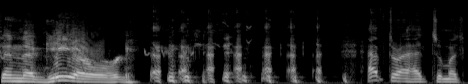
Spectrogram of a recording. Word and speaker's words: geard: The word garden comes from the Old English, I think it's pronounced geared, Geard, meaning fence, enclosure, or courtyard.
